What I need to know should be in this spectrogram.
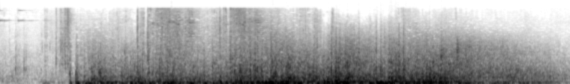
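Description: Rapid gunfire rattles loudly and without pause.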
